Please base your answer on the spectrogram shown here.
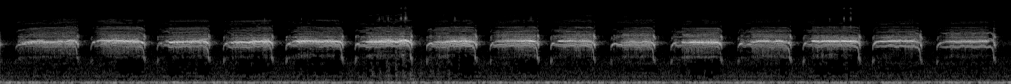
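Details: Juvenile peregrine falcon at a Jersey City nest-cam site on 24 June 2017, screaming loudly in excitement as its mother arrives with breakfast; harsh, buzzy, harmonic screams repeated steadily about every 0.7 seconds, with a low hum beneath.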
